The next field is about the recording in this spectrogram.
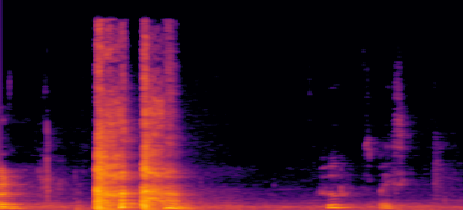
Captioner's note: coughing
